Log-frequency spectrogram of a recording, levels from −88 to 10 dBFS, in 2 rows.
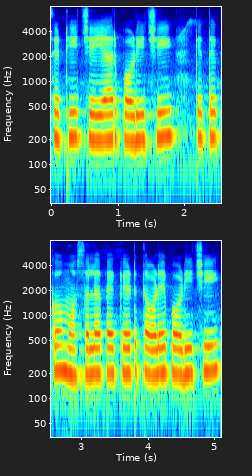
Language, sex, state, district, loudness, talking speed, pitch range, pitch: Odia, female, Odisha, Nuapada, -13 LUFS, 95 wpm, 195-210 Hz, 200 Hz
